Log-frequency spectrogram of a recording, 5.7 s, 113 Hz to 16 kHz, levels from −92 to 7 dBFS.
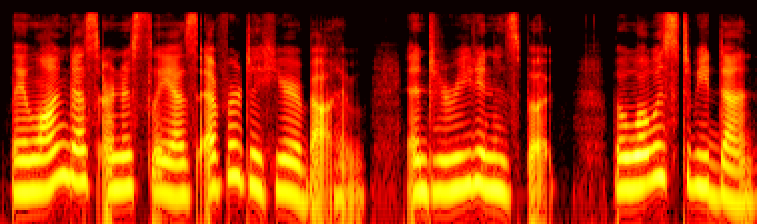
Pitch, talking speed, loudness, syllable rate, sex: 245 Hz, 230 wpm, -18 LUFS, 5.8 syllables/s, female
